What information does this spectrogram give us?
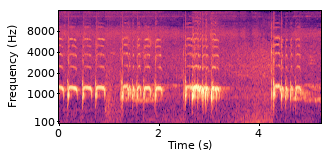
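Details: Local zebra dove singing, used to provoke other doves to sing: short groups of three to six rapid clipped coos separated by pauses, one louder rolling burst in the middle.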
